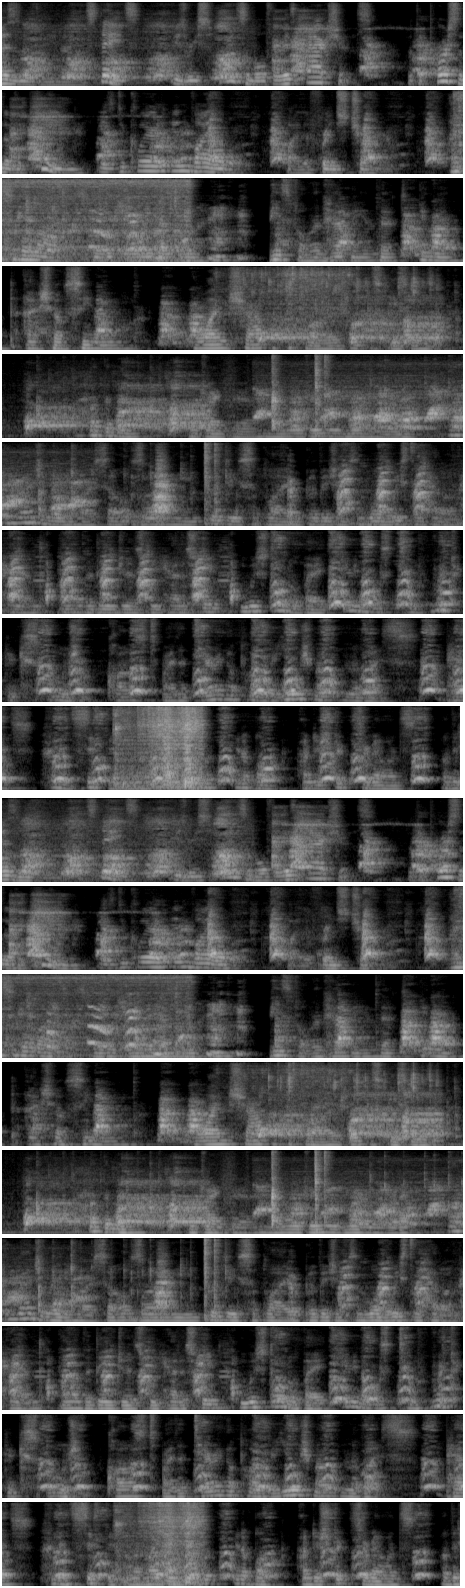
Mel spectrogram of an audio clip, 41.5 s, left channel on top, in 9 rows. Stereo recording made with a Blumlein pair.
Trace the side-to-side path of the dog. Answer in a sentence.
You can hear the dog go from the right side to the left.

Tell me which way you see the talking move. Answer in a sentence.
You can hear the talking move to the right.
